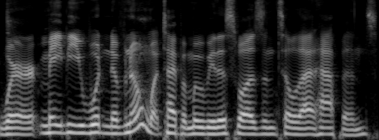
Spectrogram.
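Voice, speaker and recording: This is a man at medium pitch. He has an ordinary speaking voice. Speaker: movie podcast host. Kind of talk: casual chat.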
